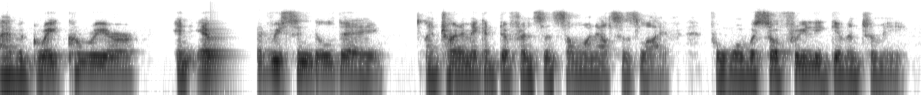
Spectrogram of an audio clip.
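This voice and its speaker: His delivery is monotone and flat. The man sounds somewhat breathy. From Ethiopia. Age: 60s. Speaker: peer recovery specialist. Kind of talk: testimony. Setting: conference breakout session.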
